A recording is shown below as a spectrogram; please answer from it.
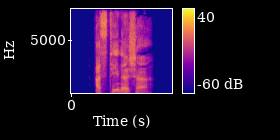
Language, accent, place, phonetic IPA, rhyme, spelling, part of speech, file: German, Germany, Berlin, [asˈteːnɪʃɐ], -eːnɪʃɐ, asthenischer, adjective, De-asthenischer.ogg
- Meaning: inflection of asthenisch: 1. strong/mixed nominative masculine singular 2. strong genitive/dative feminine singular 3. strong genitive plural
